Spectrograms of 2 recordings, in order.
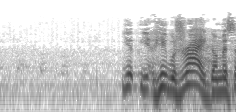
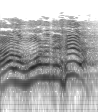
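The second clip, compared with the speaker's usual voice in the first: raised, indignant complaint; angry customer; 6 semitones higher, 6 dB louder than usual. Retold or imitated. Diner complaining loudly to the manager, indignant. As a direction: demand it like an offended diner.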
